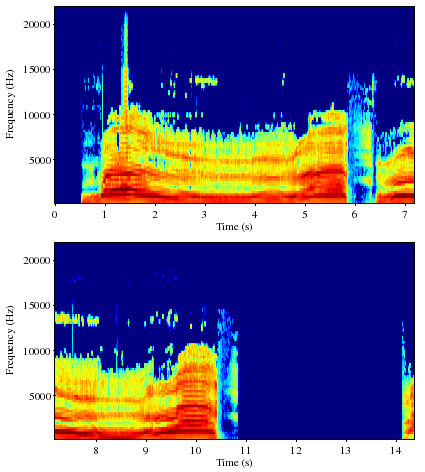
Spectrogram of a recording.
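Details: Angry domestic cat yowling in two long, wavering howls of about five and four seconds, pitch dipping and rising like a siren, with a brief start of a third at the end; no other sounds.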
